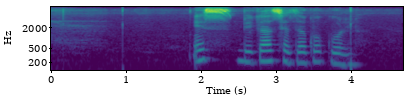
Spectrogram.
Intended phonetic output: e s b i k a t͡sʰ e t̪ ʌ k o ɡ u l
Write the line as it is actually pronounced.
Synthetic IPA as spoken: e s b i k a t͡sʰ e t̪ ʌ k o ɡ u l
